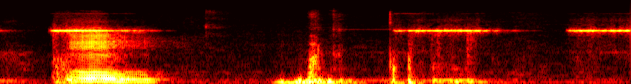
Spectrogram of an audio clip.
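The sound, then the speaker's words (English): A home smoke alarm goes off just outside a bathroom, set off by steam from a hot shower. It gives a few shrill, high-pitched beeps, spaced apart and mixed with people talking. “Hold on, that's our fire alarm.”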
